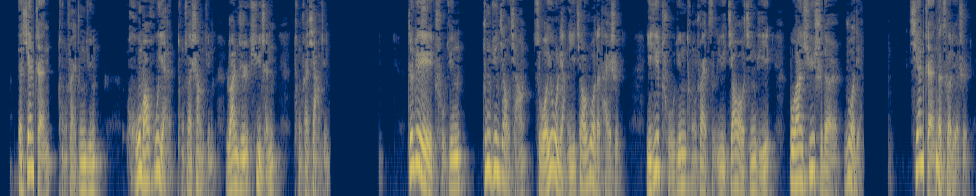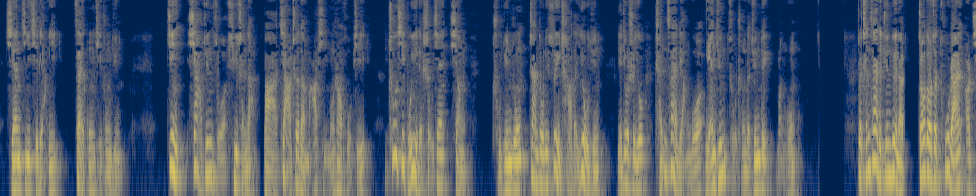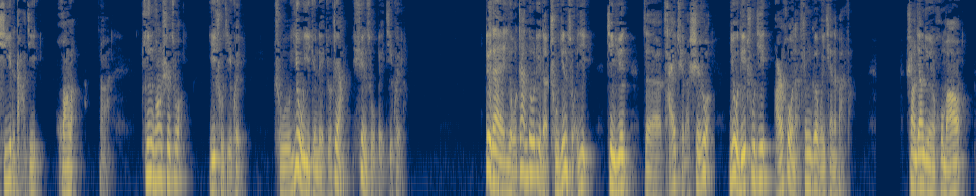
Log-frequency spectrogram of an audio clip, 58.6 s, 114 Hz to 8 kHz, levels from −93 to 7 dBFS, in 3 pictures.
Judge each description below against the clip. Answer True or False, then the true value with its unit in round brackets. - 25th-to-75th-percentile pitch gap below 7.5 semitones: False (8.1 semitones)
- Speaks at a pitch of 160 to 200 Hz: False (125 Hz)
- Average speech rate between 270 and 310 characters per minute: False (215 characters per minute)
